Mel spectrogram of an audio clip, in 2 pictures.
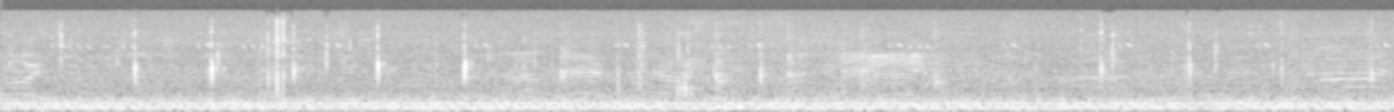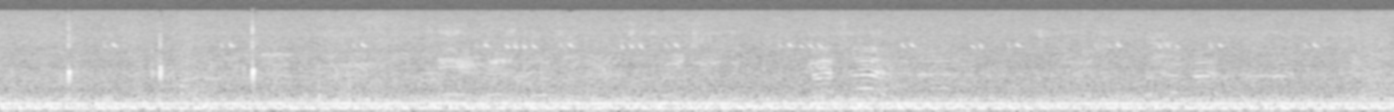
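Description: Men call out to each other in the distance, outdoors.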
